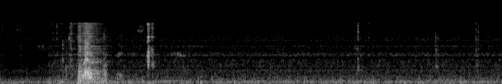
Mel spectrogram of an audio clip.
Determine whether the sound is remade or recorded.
remade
